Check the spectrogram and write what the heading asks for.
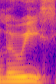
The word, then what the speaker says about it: Luis: Luis, yeah, I knew it Luis.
